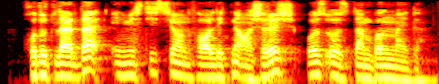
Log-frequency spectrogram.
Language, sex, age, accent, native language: Uzbek, male, 18-24, Qoraqalpog'iston, Uzbek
